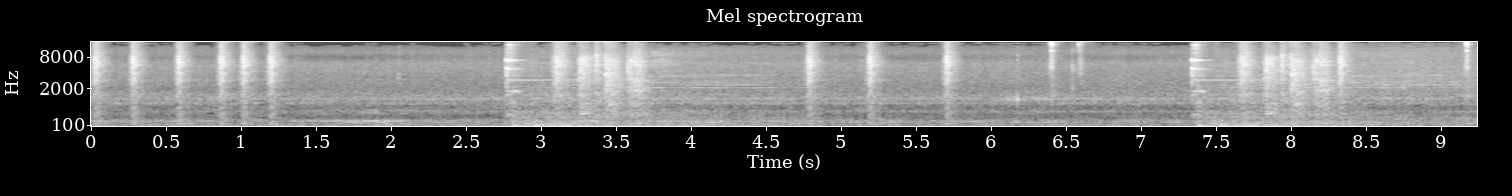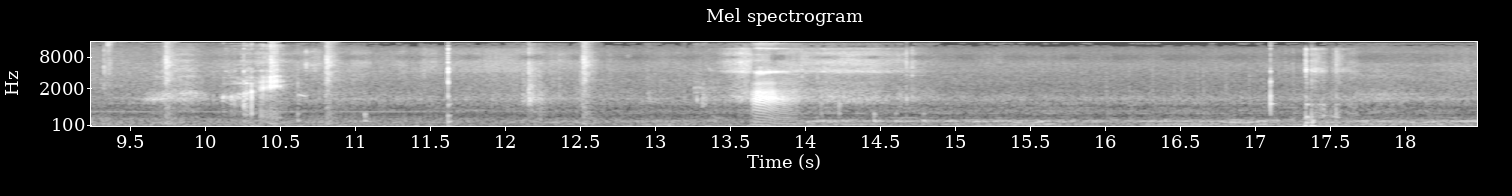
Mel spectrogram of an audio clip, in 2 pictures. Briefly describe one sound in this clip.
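Game menu selections click and chime.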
